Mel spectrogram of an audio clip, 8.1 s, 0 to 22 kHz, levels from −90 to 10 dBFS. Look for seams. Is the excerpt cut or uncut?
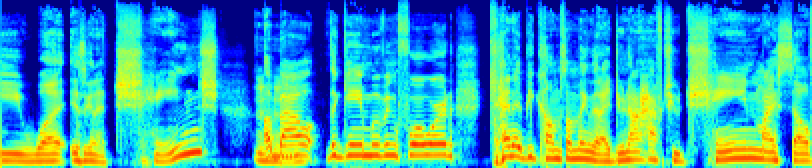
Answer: uncut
